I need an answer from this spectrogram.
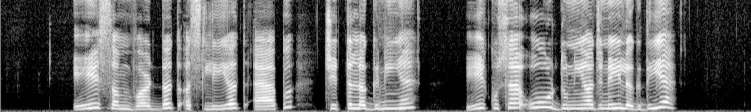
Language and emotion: Dogri, surprised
